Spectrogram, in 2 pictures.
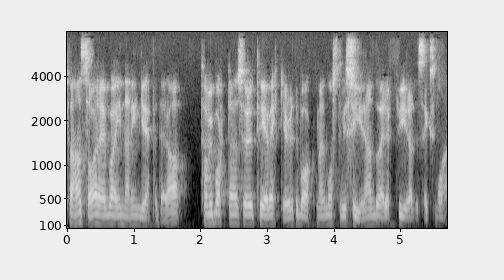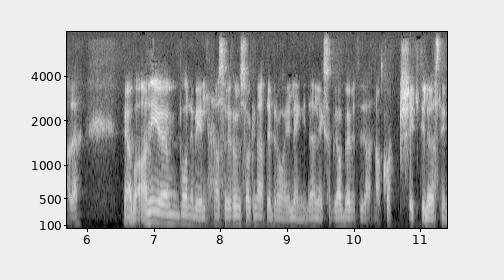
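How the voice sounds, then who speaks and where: Here a man talks at a very fast pace. His pitch is medium and his intonation fairly even. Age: 30s. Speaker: professional footballer. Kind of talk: casual interview. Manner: halting, many repetitions.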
